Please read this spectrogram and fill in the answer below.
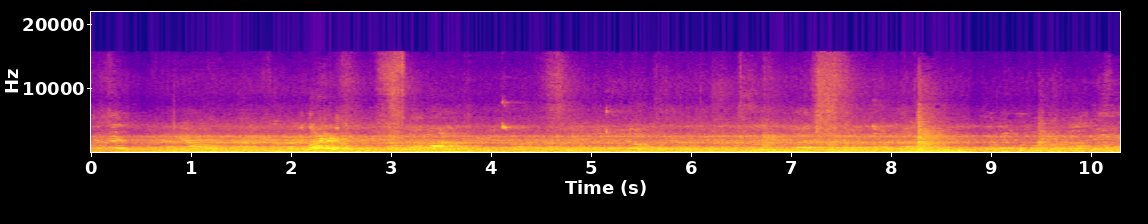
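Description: Indistinct voices of people talking in a gym, over a steady low hum.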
